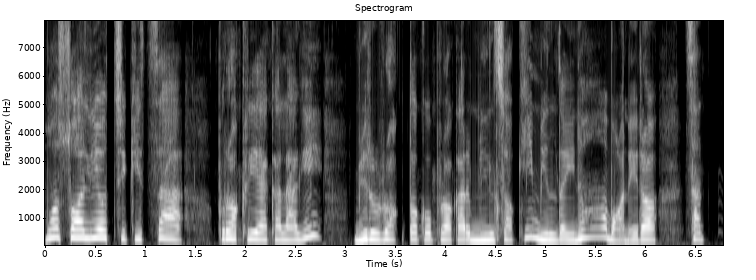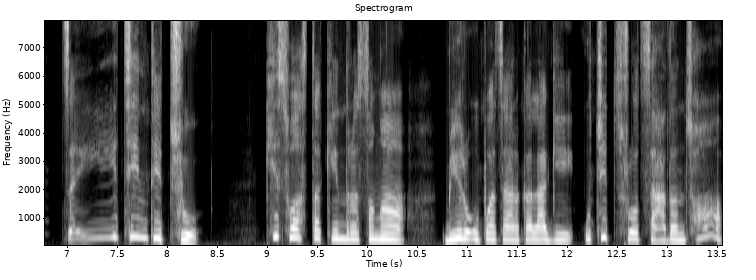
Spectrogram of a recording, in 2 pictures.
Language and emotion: Nepali, fearful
